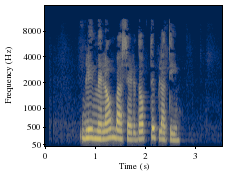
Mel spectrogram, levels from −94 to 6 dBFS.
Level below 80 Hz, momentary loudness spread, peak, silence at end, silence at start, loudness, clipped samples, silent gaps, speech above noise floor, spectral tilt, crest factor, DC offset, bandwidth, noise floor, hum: -76 dBFS; 13 LU; -4 dBFS; 0.85 s; 0.7 s; -20 LUFS; under 0.1%; none; 51 dB; -6.5 dB/octave; 18 dB; under 0.1%; 11 kHz; -70 dBFS; none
